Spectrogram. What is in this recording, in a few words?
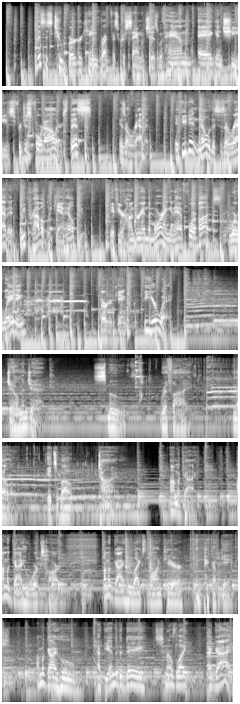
Commercial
